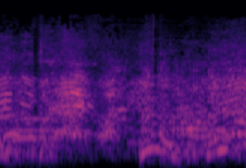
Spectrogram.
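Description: A large crowd shouting, with a man's voice amplified through a microphone calling out over it in short shouted phrases.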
